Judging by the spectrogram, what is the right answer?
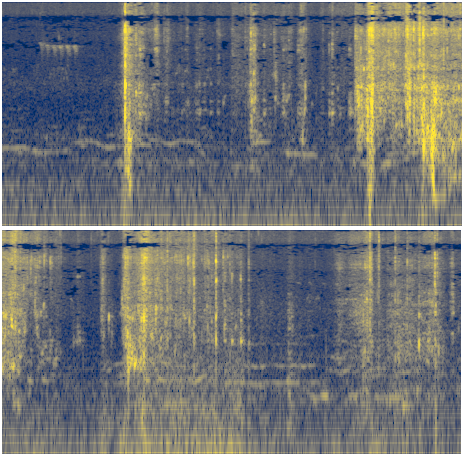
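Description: A hooked red-bellied pacu thrashing and splashing at the water's surface as it is played on a fishing rod. A sharp smack comes about a second in, the heaviest splashing comes around the middle, another burst follows a second or two later, and a smaller splash comes near the end as the fish is lifted clear.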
